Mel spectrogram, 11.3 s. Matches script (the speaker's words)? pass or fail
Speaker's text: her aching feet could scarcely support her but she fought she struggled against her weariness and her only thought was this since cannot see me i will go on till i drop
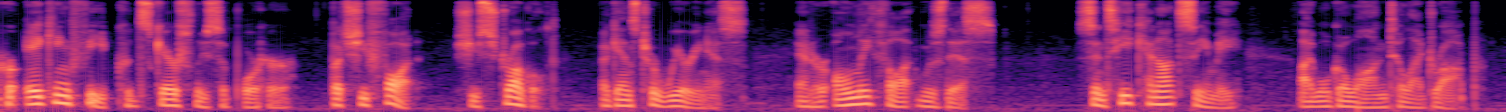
fail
